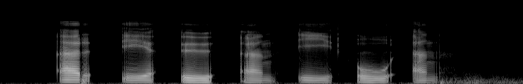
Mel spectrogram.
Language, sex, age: Swedish, male, 28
